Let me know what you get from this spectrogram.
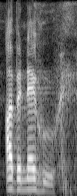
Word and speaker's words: Abednego: I heard the actual pronunciation is Abednego, but we just say Abednego, I guess.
